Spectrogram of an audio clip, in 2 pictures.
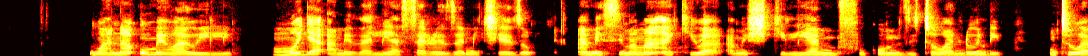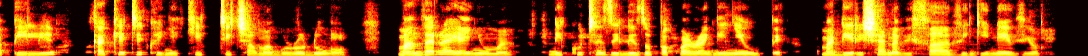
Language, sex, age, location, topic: Swahili, female, 18-24, Kisii, education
